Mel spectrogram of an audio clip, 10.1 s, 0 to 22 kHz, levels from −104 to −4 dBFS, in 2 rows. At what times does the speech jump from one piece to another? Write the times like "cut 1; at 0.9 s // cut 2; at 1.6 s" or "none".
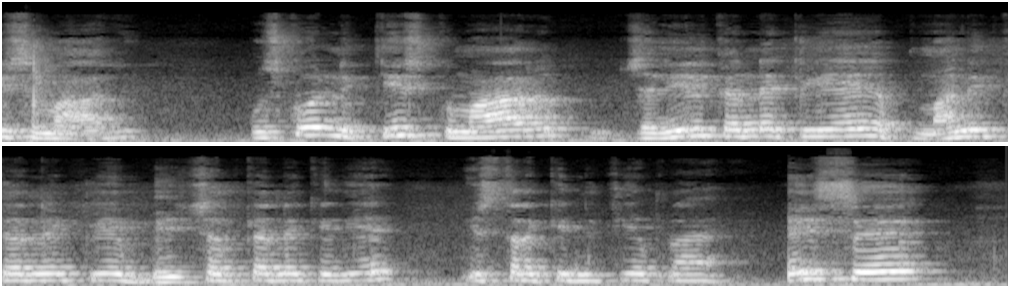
cut 1; at 9.0 s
